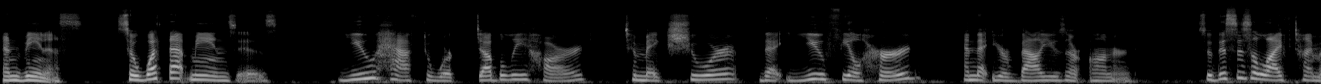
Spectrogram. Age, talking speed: 40-59, 140 wpm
